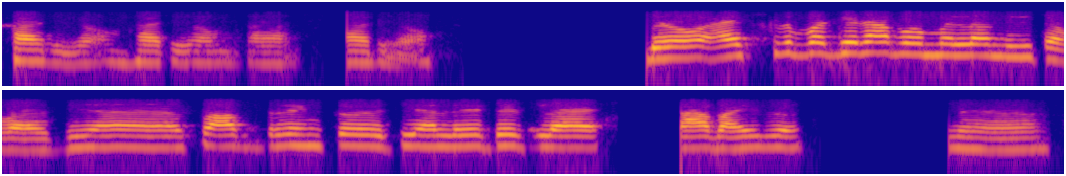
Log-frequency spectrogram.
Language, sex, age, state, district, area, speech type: Sindhi, female, 45-60, Uttar Pradesh, Lucknow, rural, conversation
